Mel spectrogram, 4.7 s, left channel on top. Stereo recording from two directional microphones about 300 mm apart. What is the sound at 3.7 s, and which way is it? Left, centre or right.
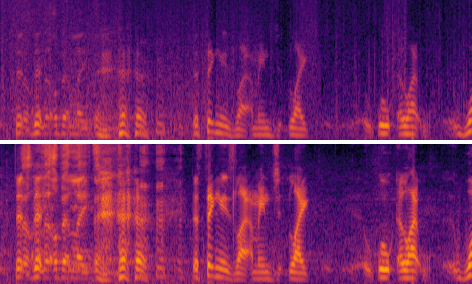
Speech, right.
